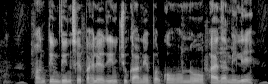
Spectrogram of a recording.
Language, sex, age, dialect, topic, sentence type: Bhojpuri, female, 25-30, Northern, banking, question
